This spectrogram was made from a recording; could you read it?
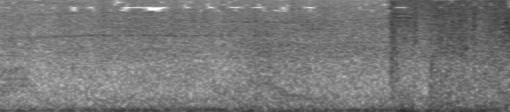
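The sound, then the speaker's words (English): Video game missiles exploding against a satellite: a loud, continuous low rumble of booms, then a sharp, bright blast bursting in near the end. No one speaks. “Let's try shooting missiles at the satellite.”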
